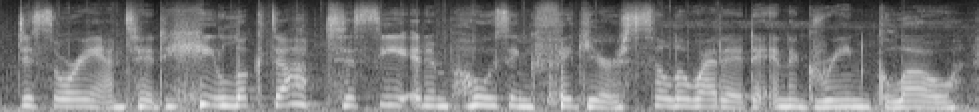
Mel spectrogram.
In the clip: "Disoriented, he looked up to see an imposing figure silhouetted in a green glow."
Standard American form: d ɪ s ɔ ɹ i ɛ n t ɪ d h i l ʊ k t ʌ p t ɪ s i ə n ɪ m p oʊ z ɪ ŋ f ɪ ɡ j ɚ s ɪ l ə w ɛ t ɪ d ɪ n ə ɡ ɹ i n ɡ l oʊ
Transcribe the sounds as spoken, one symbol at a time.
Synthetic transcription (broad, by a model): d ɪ s ɔ ɹ i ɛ n t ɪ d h i l ʊ k t ʌ p t ɪ s i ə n ɪ m p oʊ z ɪ ŋ f ɪ ɡ j ɚ s ɪ l ə w ɛ t ɪ d ɪ n ə ɡ ɹ i n ɡ l oʊ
